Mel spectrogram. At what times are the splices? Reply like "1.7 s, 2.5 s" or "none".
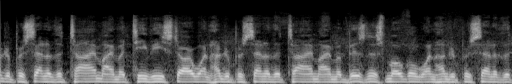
none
